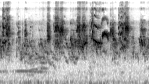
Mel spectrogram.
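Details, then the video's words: Finches chirping as they eat, bursts of high, bright twittering notes packed closely, a few clearer whistled chips standing out, and faint low rustle underneath. "Cute Finches Chirping Sounds"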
